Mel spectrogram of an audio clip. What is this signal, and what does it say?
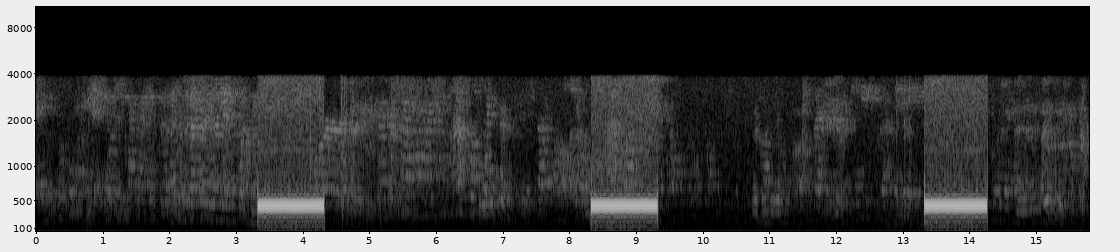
Ringback tone (Europe, 425 Hz), with speech.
